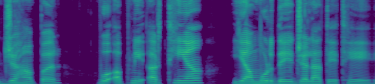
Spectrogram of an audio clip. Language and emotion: Urdu, neutral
